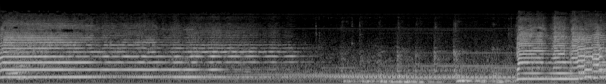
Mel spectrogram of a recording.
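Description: Carnatic alto saxophone holding one long steady note that softens and fades over a steady drone. About five seconds in, a new loud phrase starts, with sliding, ornamented notes (gamakas).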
